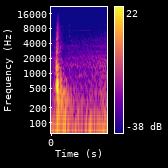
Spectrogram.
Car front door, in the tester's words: nice solid sounding door when you close it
